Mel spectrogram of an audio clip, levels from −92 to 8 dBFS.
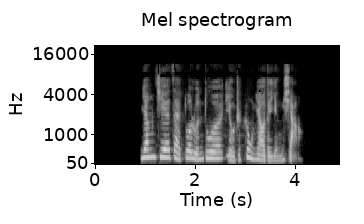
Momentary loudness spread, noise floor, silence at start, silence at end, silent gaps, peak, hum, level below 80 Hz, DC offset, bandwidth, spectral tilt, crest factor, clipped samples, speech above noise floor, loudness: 8 LU; -85 dBFS; 0.9 s; 0.8 s; none; -2 dBFS; none; -68 dBFS; under 0.1%; 11.5 kHz; -5 dB/octave; 16 dB; under 0.1%; 68 dB; -18 LUFS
